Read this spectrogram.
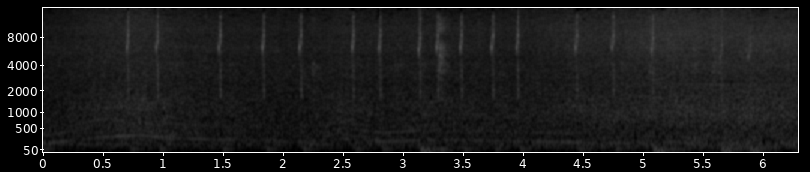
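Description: Soft menu clicks tick quickly.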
